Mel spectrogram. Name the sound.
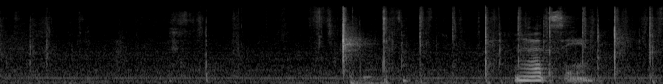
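tarot cards being shuffled and handled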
